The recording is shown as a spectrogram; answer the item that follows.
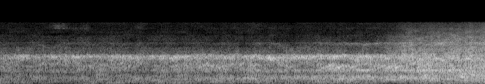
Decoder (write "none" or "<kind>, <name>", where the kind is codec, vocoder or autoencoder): codec, SNAC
